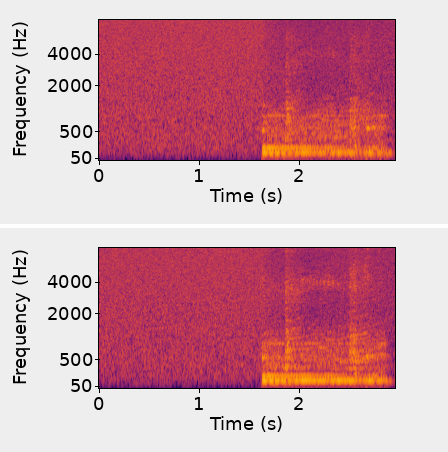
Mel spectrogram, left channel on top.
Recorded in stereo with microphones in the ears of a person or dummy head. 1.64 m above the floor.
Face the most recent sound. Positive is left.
turn(degrees=-45)  # may be behind; listen again after turning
